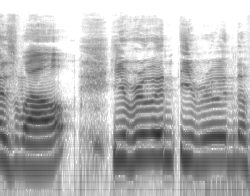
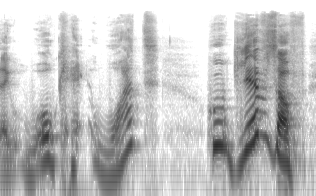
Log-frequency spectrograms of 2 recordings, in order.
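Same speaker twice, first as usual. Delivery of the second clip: ordinary talk, nothing marked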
